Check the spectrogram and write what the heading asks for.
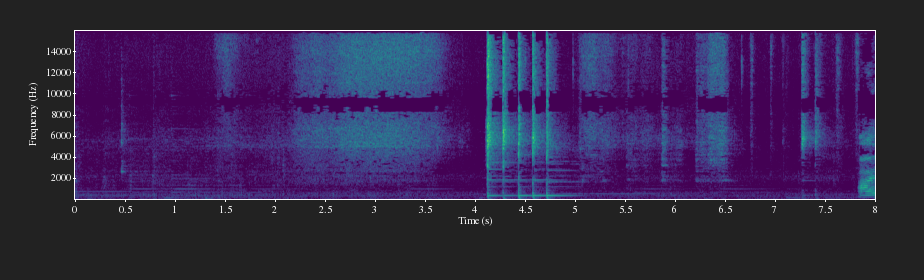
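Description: Sugar pouring out of a large stainless steel mixing bowl with a soft hiss, then several quick metallic knocks as the bowl is rapped against the jam pot, ringing briefly, about four seconds in.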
